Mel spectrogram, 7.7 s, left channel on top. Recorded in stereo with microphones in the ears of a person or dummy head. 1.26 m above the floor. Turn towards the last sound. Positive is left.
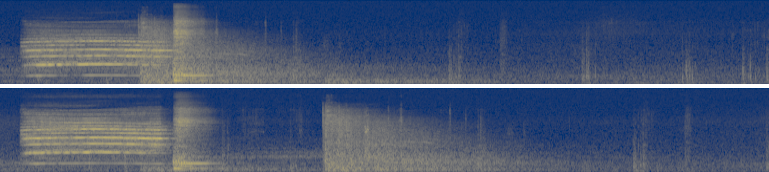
turn(degrees=45)  # may be behind; listen again after turning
